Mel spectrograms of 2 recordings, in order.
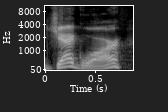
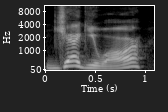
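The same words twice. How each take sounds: First: The word has an American pronunciation. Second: The word has a British pronunciation. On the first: "but I'm an American, so I say Jaguar" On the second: "It's Jaguar. If you're gonna pronounce it right"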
